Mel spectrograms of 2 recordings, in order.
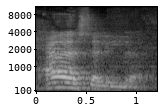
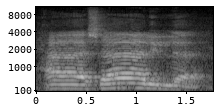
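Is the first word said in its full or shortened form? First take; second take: shortened; full. First: The first word is said in a shortened form. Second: The first word is said in its full form. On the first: This is the lightened form used in practice. "فخففوها" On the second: This is the original form of the word. "المفروض أن تقول حاشا لله"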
